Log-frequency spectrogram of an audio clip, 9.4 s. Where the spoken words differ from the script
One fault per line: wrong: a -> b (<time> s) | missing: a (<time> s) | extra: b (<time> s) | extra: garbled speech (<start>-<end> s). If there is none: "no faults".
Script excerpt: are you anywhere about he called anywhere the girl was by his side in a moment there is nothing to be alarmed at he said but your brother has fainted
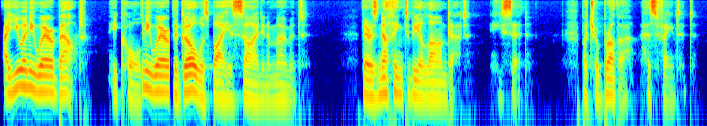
no faults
